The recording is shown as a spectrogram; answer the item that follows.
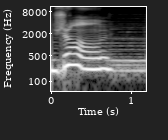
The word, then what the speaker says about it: Jean: It's pronounced Jean. He was killed by a boar on a hunting trip.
